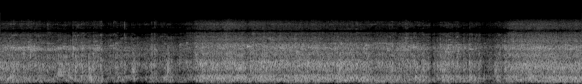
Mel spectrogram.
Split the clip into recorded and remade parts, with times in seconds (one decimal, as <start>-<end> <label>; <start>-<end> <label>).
0.0-0.6 recorded; 0.6-1.8 remade; 1.8-3.8 recorded; 3.8-5.8 remade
